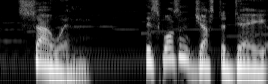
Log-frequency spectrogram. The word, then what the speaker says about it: Samhain: pivotal event for them the Festival of swin pronounced sawin this wasn't just a day on the calendar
